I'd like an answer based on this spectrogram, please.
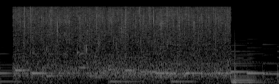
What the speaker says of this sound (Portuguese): ou o barulho de chuva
